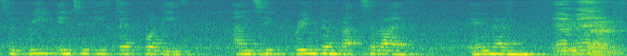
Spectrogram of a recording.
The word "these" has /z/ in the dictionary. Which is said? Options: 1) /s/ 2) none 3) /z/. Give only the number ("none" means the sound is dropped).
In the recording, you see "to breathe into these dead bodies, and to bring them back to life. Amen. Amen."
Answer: 3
